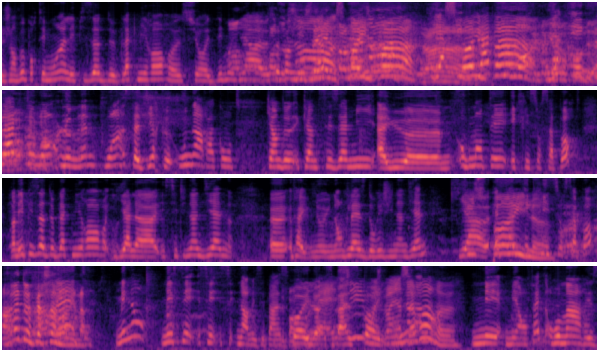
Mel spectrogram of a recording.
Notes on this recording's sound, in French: comme ce podcast est enregistré en public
